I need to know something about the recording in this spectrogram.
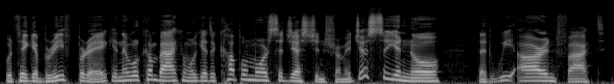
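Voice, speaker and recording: Male improv host, stage Irish accent, slightly high smooth voice, dry close-mic sound, casual audience banter. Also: animated, brisk, no echo. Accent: put-on stage Irish. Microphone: close podcast microphone.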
